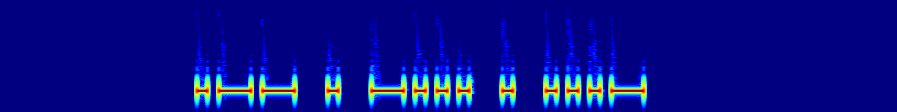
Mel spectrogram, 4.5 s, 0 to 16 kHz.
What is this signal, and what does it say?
Morse code, heard as a keyed tone, about 22 wpm, 700 Hz. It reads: WEBEV
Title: Five Challenging Letter-Number Combinations 22wpm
